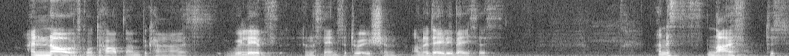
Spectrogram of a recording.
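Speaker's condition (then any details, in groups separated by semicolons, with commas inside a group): Deafness; unable to make phone calls unaided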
